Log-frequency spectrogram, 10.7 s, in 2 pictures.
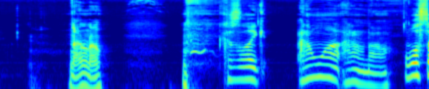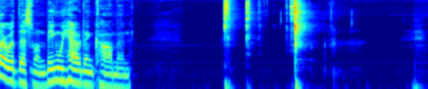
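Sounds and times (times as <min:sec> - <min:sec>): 
speech: 0:00.9 - 0:01.4, 0:02.3 - 0:07.1
beer can cracking open with fizzy hiss: 0:08.2 - 0:09.5.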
